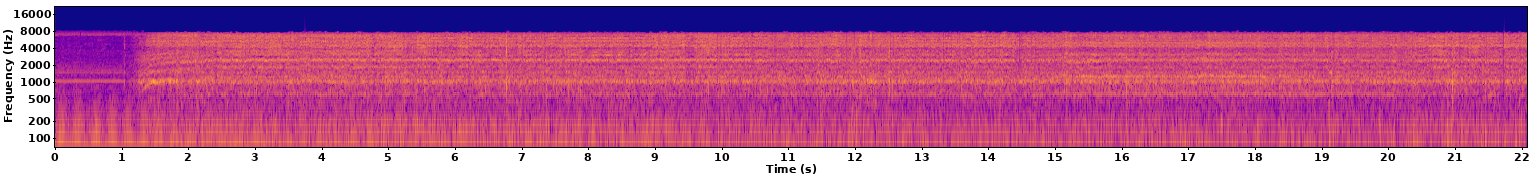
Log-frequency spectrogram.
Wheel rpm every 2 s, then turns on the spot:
60, 160, 160, 160, 160, 160, 160, 160, 160, 160, 160.
none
